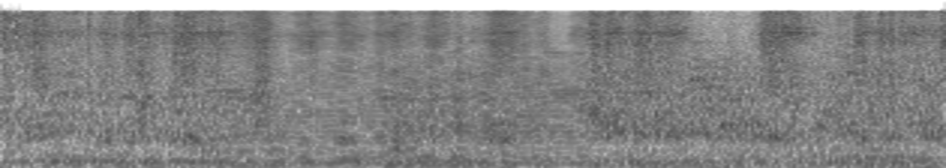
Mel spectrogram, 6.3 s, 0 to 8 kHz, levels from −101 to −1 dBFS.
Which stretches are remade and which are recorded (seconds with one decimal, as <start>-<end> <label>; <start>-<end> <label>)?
0.0-1.5 recorded; 1.5-3.9 remade; 3.9-6.3 recorded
